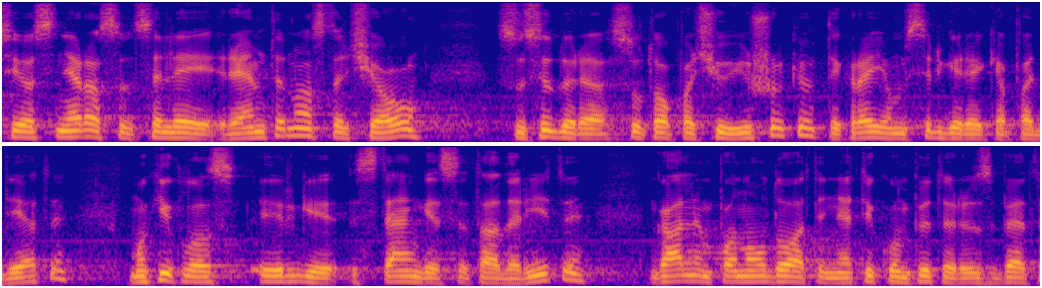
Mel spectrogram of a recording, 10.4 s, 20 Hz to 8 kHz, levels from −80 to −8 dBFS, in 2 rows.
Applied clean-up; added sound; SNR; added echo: none; none; none; none.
